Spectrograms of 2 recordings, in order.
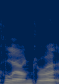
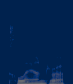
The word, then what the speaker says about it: Caloundra: I like Caloundra. It's like Flounder's sister or something, brother. Caloundra.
